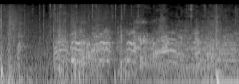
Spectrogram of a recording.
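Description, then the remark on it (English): A dog yips and barks in short bursts amid a busy, noisy background, with some brief whining tones mixed in. “Whatever happened to you, dog? You used to be a legend.”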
